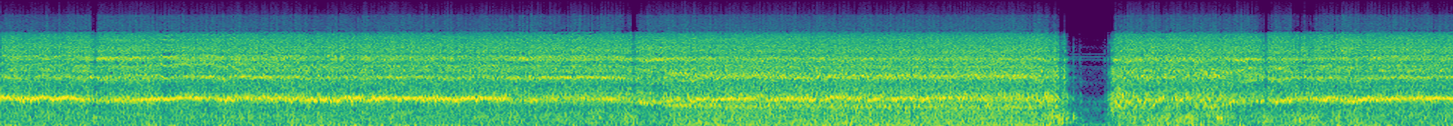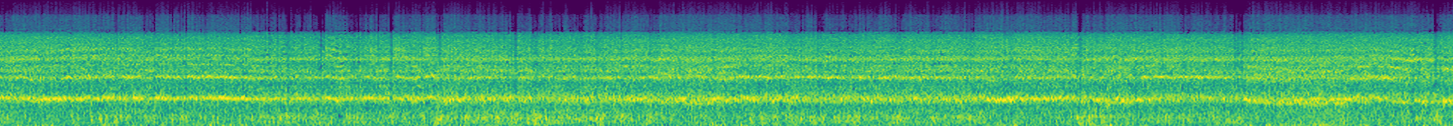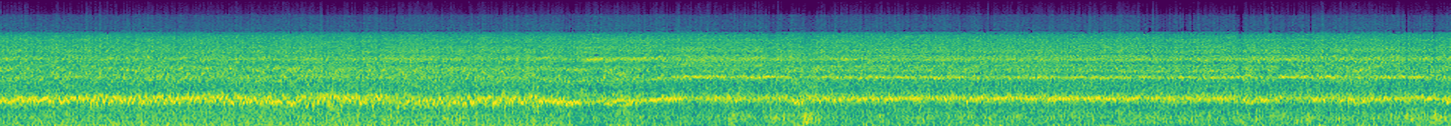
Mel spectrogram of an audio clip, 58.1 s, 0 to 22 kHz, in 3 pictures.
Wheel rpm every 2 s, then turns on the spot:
220, 230, 230, 230, 210, 190, 190, 100, 210, 230, 230, 230, 230, 230, 220, 230, 220, 220, 220, 200, 190, 190, 200, 210, 230, 230, 230, 230, 220.
none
